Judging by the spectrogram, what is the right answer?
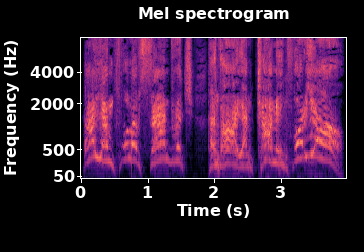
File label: heavy sandwich taunt, vo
